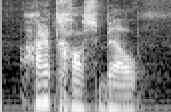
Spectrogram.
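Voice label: "aardgasbel", Dutch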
